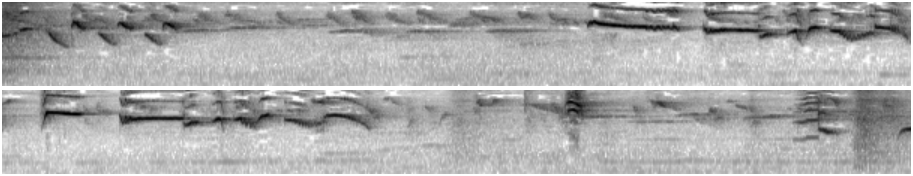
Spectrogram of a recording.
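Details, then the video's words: Oriental magpie-robin, a caged decoy singer meant to draw other birds into song: a run of fast downslurred whistles, then a loud burst of varied warbling and clicks, ending quieter. "Chòe than hót hay, luyện mồi, kích bổi"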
